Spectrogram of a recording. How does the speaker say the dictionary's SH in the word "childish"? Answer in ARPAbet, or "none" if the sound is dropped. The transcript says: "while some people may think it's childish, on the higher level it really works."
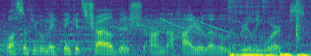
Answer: SH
